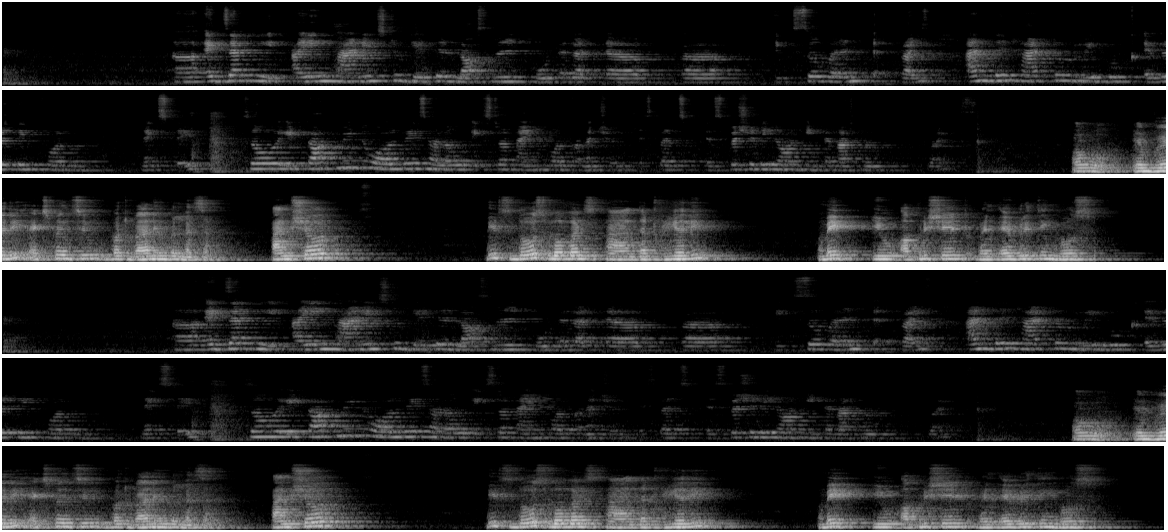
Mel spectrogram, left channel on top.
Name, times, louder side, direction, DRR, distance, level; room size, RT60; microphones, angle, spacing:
voice 1, 1.7-6.4 6.8-7.1 8.1-8.5 9.0-9.2 9.6-12.4 13.0-13.5 14.1-16.3 16.6-17.9 18.2-18.3 18.9-20.4 20.9-21.0, left 2 dB, 60° left, -1 dB, 2.5 m, -38 dB
voice 2, 22.3-25.6 26.0-26.7 28.1-30.5 31.4-34.2, left 2 dB, 30° left, 5 dB, 0.5 m, -20 dB
12.0 x 7.8 x 5.1 m, 1.0 s
head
